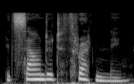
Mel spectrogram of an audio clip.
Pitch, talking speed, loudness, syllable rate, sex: 205 Hz, 135 wpm, -19 LUFS, 4.9 syllables/s, female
